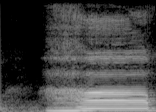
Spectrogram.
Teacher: হা টা আমরা হলকের শুরু থেকে উচ্চারণ করব হা পাতলা করে এটা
